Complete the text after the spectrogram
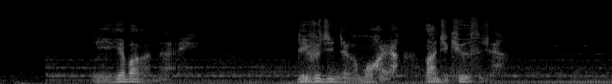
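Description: A man speaks in a low, calm voice, heard through a loudspeaker.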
